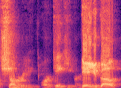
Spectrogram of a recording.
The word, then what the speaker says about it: Shomrim: It's pronounced Shomrim.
